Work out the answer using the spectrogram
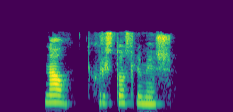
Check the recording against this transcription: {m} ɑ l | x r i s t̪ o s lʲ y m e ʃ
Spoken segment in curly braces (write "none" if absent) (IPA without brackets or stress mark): n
